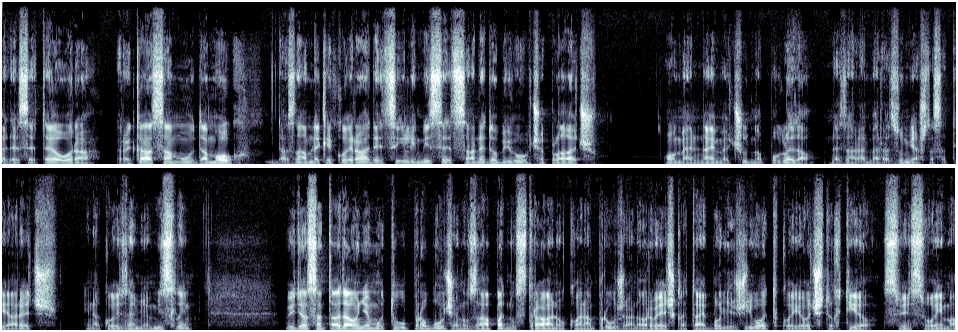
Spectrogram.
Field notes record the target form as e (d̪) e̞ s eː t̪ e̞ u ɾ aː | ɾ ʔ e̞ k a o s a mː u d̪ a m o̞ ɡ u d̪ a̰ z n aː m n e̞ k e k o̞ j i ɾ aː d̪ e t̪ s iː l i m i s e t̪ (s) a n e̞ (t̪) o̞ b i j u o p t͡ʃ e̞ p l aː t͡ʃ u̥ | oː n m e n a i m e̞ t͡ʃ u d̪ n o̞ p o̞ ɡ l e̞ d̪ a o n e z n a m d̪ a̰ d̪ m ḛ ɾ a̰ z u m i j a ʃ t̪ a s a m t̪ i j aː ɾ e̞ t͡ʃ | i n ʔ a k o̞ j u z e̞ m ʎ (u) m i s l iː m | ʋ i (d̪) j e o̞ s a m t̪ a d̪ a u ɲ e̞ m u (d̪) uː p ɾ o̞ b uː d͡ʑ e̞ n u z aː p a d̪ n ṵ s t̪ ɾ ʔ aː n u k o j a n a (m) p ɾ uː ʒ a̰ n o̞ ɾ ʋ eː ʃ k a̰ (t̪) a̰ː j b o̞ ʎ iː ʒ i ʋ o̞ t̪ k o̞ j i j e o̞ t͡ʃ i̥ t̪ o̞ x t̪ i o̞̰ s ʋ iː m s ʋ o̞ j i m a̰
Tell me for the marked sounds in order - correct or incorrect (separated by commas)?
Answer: correct, correct, incorrect, correct, correct, incorrect, correct, correct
